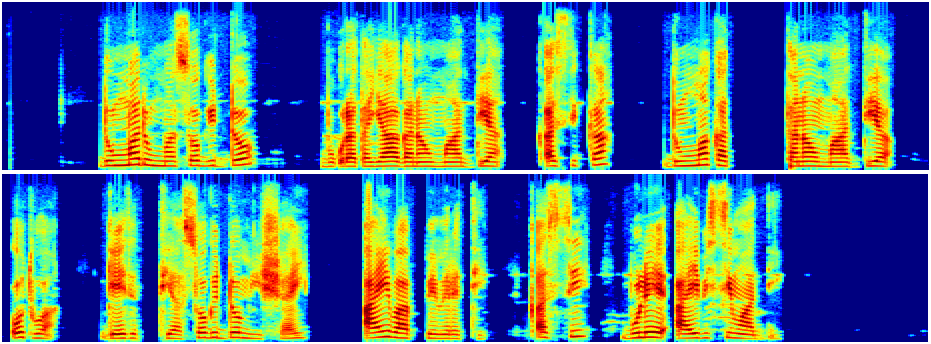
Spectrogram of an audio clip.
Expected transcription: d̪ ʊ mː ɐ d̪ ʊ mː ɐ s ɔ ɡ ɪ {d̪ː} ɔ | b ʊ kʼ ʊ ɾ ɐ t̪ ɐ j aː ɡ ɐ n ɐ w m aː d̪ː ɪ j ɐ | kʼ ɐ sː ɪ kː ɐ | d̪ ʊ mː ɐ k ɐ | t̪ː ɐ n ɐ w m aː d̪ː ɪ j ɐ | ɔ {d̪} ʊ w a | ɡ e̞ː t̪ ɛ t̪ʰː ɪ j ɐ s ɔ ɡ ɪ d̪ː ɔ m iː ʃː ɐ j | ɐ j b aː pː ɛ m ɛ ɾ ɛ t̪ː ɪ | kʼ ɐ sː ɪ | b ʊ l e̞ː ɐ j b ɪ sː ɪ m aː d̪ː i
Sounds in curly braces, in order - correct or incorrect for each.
correct, incorrect: t̪

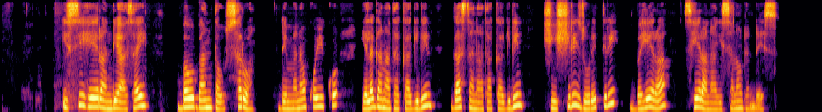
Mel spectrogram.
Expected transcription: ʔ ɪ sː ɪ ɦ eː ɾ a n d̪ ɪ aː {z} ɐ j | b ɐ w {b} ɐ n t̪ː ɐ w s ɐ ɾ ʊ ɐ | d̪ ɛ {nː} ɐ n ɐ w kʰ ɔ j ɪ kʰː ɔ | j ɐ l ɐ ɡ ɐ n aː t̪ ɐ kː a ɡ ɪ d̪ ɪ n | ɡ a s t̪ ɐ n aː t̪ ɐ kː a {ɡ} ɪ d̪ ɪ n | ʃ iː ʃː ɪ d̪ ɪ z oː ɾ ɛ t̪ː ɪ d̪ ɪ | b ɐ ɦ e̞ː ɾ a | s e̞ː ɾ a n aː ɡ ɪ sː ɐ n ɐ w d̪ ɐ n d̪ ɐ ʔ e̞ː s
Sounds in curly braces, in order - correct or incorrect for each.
incorrect: s, correct, incorrect: mː, correct

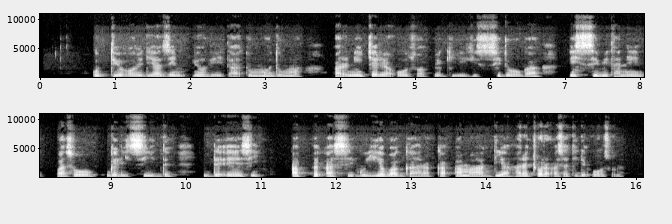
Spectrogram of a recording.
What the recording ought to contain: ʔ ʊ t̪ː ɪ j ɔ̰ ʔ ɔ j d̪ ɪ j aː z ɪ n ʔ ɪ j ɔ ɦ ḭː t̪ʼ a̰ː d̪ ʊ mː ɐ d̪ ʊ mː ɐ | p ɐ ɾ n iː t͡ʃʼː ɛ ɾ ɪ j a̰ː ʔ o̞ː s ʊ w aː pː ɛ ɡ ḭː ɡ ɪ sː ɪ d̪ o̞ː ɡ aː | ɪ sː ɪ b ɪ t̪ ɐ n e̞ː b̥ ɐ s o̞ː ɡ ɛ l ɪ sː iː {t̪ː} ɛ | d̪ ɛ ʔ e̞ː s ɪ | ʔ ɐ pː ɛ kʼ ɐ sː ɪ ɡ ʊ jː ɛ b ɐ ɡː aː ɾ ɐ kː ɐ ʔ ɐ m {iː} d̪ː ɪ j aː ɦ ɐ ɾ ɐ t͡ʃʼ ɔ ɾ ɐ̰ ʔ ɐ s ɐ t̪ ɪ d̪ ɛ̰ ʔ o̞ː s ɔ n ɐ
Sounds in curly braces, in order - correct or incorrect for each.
incorrect: d̪ː, incorrect: aː

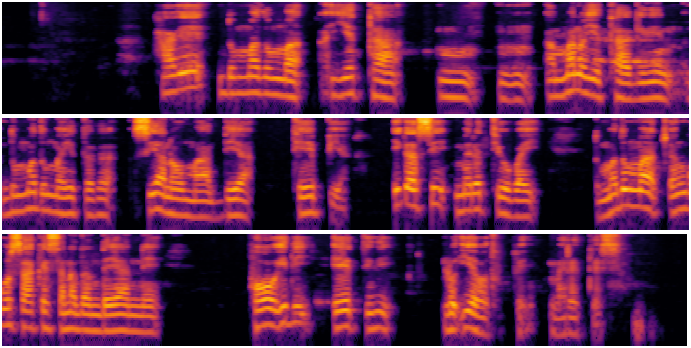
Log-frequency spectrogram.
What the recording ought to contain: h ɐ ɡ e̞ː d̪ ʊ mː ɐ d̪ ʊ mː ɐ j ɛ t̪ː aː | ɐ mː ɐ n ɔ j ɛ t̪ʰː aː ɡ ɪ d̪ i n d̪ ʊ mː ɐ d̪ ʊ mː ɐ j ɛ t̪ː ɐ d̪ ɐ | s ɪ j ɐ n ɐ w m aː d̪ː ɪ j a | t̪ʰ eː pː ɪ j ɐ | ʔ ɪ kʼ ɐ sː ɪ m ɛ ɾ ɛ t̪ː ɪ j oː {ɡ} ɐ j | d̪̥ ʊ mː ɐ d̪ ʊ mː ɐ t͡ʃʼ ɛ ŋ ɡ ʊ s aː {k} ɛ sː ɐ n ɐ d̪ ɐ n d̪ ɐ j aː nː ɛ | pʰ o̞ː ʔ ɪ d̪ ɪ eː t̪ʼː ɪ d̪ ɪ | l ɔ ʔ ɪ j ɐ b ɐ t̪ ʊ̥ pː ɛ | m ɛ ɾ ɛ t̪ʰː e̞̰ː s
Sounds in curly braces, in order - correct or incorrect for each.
incorrect: b, correct

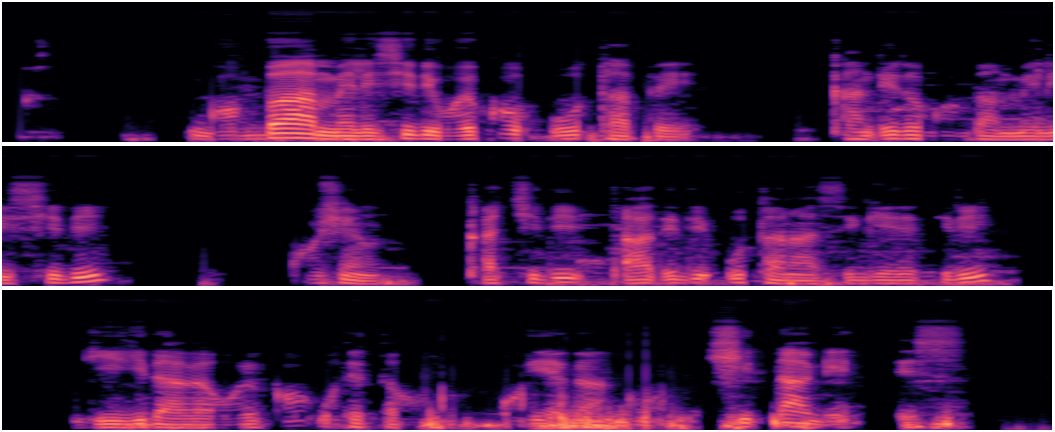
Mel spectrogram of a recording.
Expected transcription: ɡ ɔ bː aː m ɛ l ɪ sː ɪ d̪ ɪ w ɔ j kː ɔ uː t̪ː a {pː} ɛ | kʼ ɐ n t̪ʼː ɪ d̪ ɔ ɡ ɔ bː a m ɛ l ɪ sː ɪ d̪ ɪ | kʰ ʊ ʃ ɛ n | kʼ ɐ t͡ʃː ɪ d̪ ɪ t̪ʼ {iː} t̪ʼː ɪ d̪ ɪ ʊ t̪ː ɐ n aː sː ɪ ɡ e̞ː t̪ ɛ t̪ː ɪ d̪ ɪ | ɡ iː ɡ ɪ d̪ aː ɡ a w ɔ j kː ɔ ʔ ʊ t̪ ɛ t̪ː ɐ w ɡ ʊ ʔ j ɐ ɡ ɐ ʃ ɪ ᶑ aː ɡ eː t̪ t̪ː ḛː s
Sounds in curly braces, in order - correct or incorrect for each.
correct, incorrect: aː

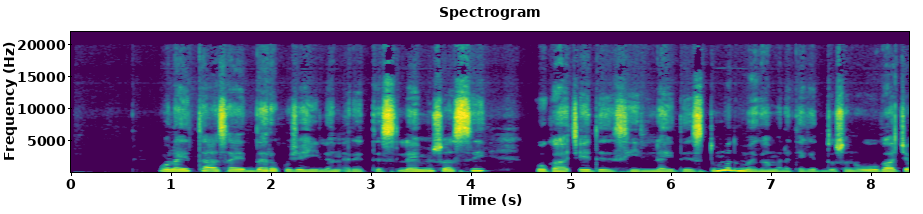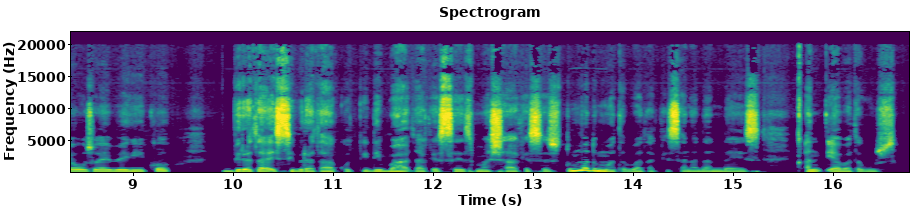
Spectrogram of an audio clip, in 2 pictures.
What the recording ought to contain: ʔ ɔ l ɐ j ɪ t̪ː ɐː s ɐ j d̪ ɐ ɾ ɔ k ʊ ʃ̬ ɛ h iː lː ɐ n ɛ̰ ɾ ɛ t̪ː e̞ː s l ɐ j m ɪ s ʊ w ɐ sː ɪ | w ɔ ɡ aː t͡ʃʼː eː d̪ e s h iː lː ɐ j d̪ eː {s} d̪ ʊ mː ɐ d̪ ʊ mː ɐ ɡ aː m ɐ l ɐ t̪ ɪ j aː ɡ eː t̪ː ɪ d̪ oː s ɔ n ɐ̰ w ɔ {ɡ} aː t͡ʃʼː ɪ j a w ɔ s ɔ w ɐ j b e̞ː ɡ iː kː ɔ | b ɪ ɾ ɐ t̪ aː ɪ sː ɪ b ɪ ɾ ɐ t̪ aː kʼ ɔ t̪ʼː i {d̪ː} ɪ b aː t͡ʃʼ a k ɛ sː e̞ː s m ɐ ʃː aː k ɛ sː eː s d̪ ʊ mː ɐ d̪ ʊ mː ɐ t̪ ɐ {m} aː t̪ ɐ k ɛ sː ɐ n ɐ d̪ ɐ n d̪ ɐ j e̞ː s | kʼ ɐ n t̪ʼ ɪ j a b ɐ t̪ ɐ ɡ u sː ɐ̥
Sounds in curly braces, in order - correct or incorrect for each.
correct, correct, incorrect: d̪, incorrect: b

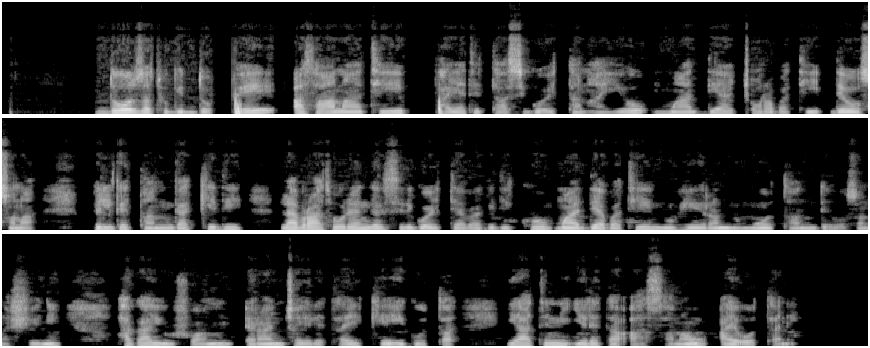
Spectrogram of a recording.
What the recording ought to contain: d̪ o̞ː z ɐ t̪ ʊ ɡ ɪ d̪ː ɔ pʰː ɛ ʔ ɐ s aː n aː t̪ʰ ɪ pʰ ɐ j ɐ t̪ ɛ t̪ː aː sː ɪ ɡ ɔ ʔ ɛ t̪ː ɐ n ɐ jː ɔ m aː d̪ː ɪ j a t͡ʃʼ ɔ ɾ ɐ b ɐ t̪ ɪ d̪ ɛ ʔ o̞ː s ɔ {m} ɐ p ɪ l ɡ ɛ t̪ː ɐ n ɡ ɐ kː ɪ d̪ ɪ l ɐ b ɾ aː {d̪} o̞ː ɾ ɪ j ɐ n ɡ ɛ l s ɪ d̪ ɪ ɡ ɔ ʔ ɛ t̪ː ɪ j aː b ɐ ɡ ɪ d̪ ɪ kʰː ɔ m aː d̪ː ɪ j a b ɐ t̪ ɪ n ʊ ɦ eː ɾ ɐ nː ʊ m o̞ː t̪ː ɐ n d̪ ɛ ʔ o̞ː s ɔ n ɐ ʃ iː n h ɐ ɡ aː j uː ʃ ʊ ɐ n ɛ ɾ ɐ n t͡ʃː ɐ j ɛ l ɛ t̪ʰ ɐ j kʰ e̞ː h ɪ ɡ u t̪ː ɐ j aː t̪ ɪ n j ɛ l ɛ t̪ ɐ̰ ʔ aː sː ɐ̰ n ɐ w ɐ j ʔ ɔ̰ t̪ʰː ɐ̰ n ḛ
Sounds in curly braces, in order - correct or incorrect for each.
incorrect: n, incorrect: t̪

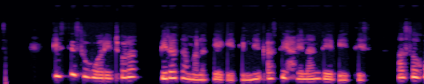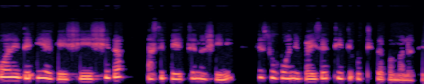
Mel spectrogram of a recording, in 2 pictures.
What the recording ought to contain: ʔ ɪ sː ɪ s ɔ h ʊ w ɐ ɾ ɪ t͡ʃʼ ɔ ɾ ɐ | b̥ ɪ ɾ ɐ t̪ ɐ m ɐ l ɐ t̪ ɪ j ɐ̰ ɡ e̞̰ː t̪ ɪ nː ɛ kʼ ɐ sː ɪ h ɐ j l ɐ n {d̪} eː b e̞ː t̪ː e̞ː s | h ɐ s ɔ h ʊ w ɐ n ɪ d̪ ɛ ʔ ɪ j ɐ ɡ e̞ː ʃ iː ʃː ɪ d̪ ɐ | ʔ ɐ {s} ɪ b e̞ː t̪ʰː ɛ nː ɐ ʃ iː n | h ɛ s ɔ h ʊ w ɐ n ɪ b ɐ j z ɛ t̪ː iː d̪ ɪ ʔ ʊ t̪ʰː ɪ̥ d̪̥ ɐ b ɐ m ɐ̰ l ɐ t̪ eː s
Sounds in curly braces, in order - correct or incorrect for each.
correct, correct

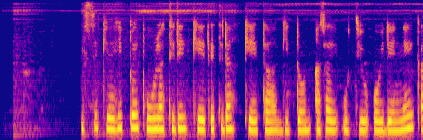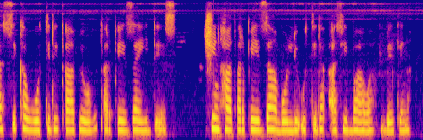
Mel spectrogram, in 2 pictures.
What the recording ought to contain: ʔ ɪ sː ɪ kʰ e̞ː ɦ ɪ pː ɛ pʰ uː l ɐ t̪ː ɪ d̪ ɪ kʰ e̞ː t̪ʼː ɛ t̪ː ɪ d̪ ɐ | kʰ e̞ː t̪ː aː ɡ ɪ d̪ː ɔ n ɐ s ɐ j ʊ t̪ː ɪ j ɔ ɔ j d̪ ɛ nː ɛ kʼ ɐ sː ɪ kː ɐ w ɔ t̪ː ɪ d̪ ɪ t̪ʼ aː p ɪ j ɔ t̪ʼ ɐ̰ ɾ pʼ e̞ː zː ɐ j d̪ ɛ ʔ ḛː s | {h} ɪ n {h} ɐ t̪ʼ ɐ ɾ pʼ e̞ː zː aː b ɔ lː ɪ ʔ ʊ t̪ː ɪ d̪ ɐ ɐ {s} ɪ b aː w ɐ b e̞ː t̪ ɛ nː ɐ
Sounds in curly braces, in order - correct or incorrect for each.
incorrect: ʃ, correct, correct

